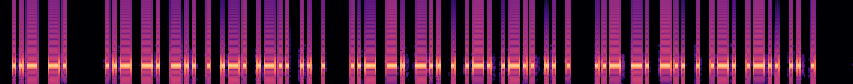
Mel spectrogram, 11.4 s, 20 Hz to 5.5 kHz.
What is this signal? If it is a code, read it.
Morse code, heard as a keyed tone, about 25 wpm, 600 Hz. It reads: UN UNDERLIE UNDERLIE UNDERLIE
